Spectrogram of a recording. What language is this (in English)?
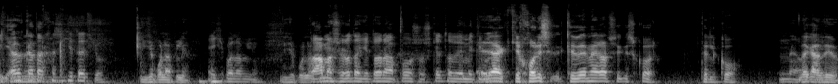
Greek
